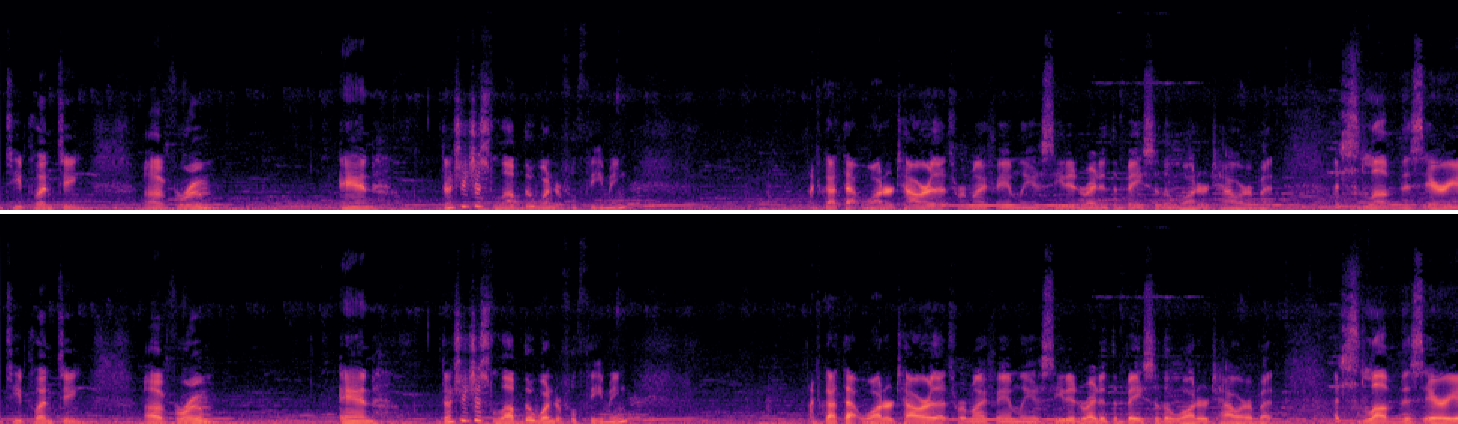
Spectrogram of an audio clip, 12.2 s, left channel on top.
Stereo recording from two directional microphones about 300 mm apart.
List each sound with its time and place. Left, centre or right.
0.1 s speech: centre
2.8 s speech: centre
6.7 s speech: centre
